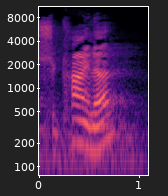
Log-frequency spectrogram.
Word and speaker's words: Shekinah: So we're in the third installment of this study series, in which we're looking at this word right here that's called that's pronounced Shekinah.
